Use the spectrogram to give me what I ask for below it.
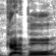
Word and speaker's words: Gabor: Have you come across Gabor Maté's work? – Never heard those syllables put together before. – You would absolutely love Gabor Maté. – Gabo Maté. – Gabor, G-A-B-O-R. – Got it. – Maté, M-A-T-E.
